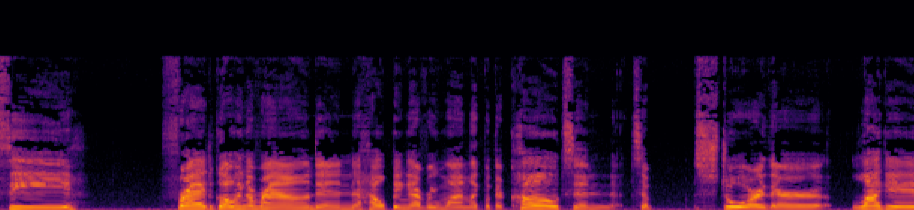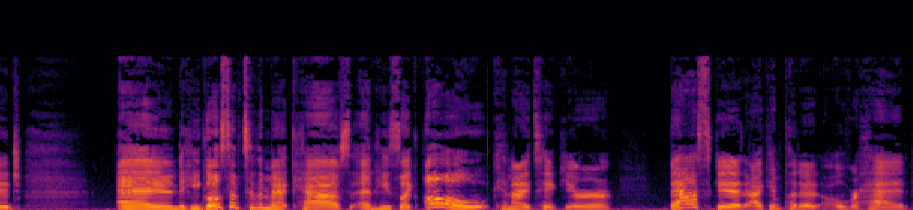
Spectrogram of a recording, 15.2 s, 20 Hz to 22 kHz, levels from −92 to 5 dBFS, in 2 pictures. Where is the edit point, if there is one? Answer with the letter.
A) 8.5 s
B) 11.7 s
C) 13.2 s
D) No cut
B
